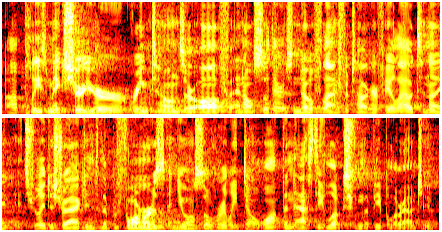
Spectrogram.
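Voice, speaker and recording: A man's voice: on the low side, fairly even intonation, fast talker, hardly any pauses, in a large hall. A man emceeing a student show, chatty and playful, full of filler words as he banters on stage. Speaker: event emcee. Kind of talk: scripted comic stage banter. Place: large hall with bleachers.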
